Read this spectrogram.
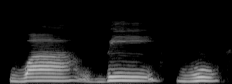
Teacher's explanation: इसमें आपने नोटिस किया इनकी फा में आपके ऊपर के दांत आपके होंठ को, नीचे वाले होंठ को लगते हैं, मगर वाव में नहीं लगते। वाव में आपके होंठ गोल रहेंगे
